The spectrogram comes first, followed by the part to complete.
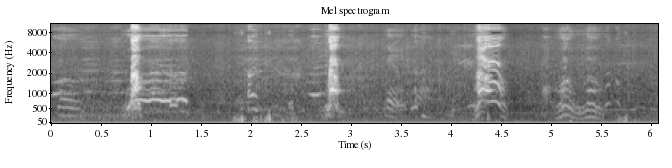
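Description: Doberman puppies yelping and barking: three short, high-pitched yelps, about a second in, near the middle and again a little later, with softer puppy whines and a child's voice between them.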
